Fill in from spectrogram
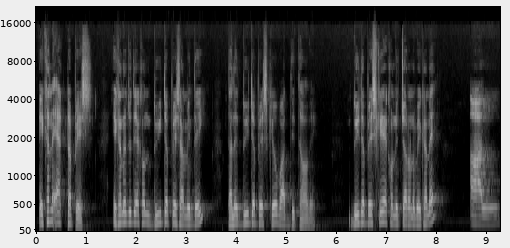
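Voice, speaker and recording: Writing on a board in a room for the camera, a man with a Bangladeshi Bengali accent teaches Quran recitation, patiently repeating each rule and posing questions he then answers himself. His voice is fairly high and darkish, steady in tone, measured in pace, with frequent pauses.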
